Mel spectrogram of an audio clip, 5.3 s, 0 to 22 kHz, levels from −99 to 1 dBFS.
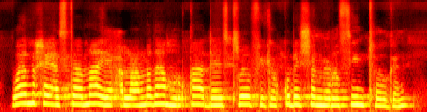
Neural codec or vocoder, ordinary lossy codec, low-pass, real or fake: codec, 44.1 kHz, 2.6 kbps, DAC; none; none; fake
